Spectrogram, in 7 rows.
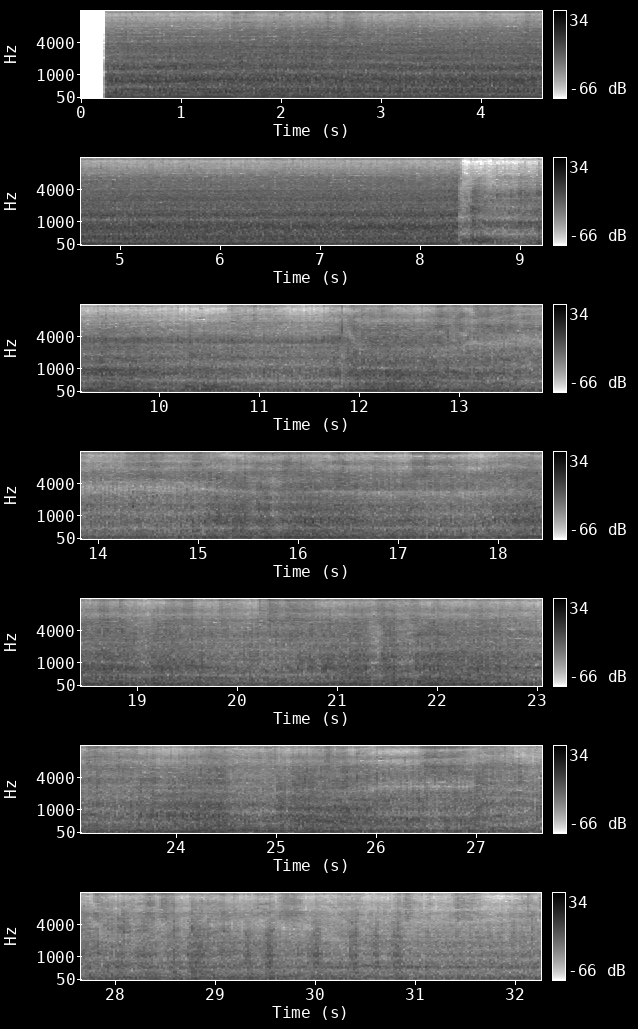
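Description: Belarus 510 tractor's diesel engine running under heavy load. A steady, even note for the first eight seconds cuts off abruptly, and after that the engine's pitch rises and falls again and again as it labours to drag a loaded trolley through mud.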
